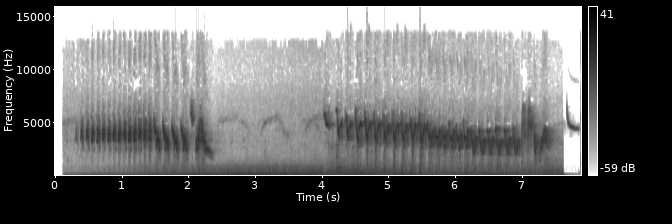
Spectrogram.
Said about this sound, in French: En ce printemps précoce, qui nous fait craindre les gelées sur les floraisons des arbres fruitiers, les oiseaux rivalisent de vocalises. Parmi ces chants se distingue celui de la mésange charbonnière, un chant rythmé et cadencé.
